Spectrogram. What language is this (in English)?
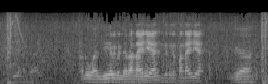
Indonesian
